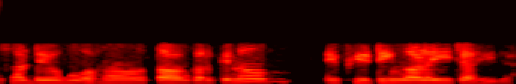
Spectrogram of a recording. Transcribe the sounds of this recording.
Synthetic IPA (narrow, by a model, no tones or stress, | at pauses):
saːɖeːɦoːəɦãːt̪ãːkəɾkeːnãː | pʰiːʈɪŋɡɡaːliːt͡ʃaːɦiːd̪ɛː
